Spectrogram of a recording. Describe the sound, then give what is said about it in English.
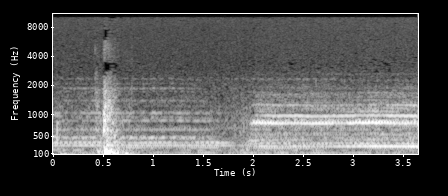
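A dull thump sounds, then a steady factory-style noon whistle somewhere in New York begins and holds one unwavering, moderately loud tone through to the end, with no one speaking. “Just then, the noon whistle blew somewhere in New York”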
